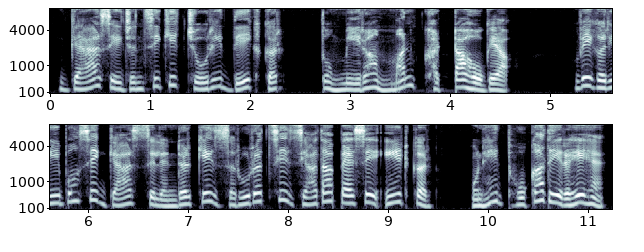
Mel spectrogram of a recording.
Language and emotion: Hindi, disgusted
